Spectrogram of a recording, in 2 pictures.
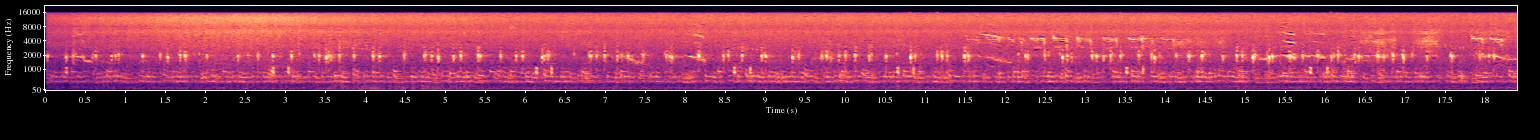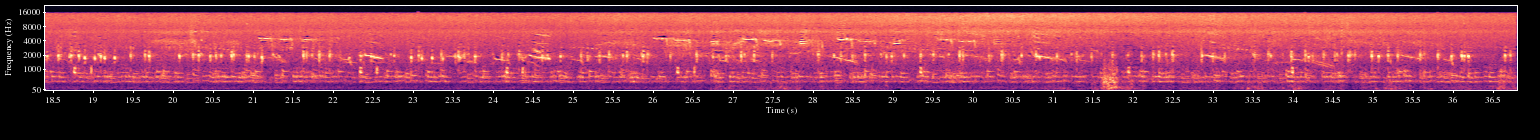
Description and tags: sounds of frogs and birds by an overflowing dam
creek, field-recording, water, river, brook, birds, flowing-water, frogs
